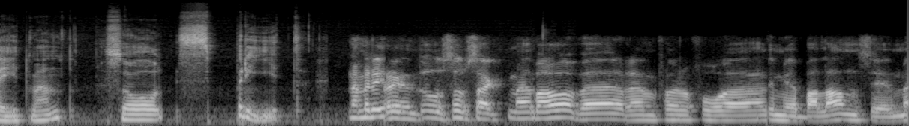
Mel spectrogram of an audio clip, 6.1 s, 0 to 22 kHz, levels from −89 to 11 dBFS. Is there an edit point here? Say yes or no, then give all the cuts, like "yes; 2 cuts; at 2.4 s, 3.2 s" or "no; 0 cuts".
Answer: yes; 5 cuts; at 1.1 s, 2.6 s, 3.6 s, 4.2 s, 5.1 s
